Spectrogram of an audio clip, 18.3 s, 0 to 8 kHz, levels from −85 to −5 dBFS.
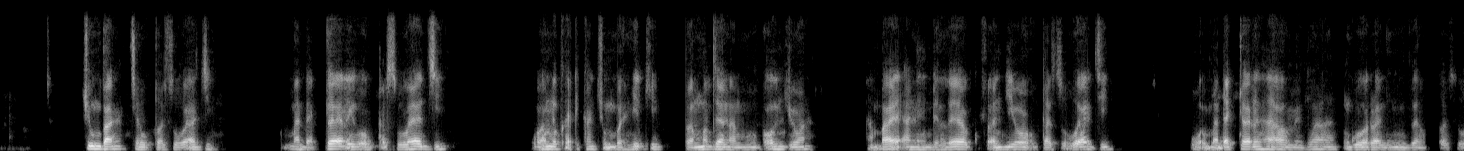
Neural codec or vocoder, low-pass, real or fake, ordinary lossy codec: codec, 24 kHz, 1.5 kbps, HILCodec; 7.2 kHz; fake; Opus, 64 kbps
